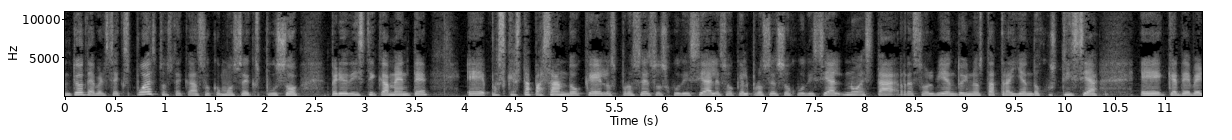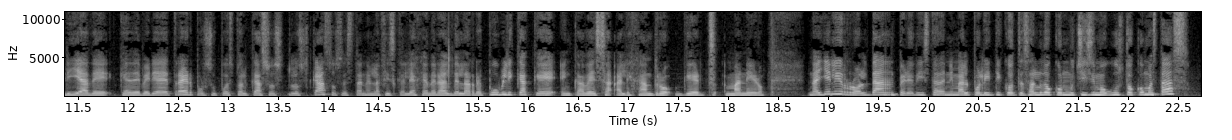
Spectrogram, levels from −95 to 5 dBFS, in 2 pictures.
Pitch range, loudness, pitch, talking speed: 180-220 Hz, -29 LUFS, 195 Hz, 185 wpm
